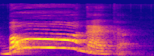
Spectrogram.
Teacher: Perceberam que o né a prof pronunciou com mais tempo e também com mais intensidade? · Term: sílaba tônica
